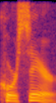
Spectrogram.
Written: corsair

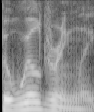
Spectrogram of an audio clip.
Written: bewilderingly

